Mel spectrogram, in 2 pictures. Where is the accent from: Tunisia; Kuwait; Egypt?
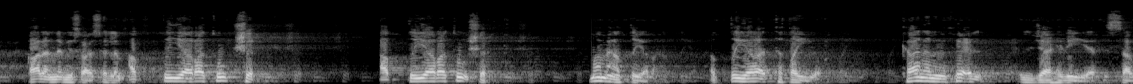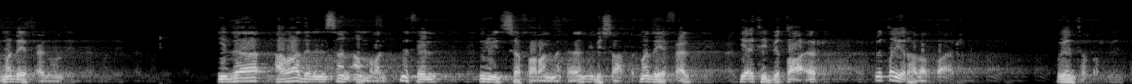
Kuwait; عندنا في الكويت اذهب إلى أي مستشفى حكومي مو خاص، حكومي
